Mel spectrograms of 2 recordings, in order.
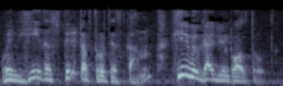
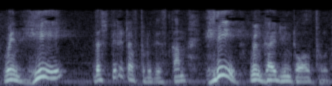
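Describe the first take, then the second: First: The pronouns carry no special stress. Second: The pronouns are said with extra emphasis.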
